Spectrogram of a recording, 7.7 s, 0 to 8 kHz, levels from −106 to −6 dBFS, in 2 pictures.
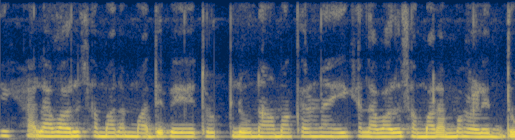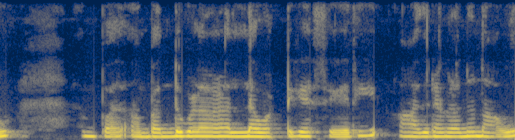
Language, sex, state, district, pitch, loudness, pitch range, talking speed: Kannada, female, Karnataka, Raichur, 230 Hz, -17 LUFS, 225-240 Hz, 140 wpm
